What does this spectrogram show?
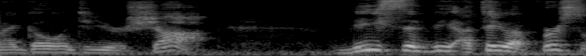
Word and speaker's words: vis-à-vis: And in French, after the last consonant, everything else is dropped. So that's why it says vis-a-vis, and not vis-a-vis.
